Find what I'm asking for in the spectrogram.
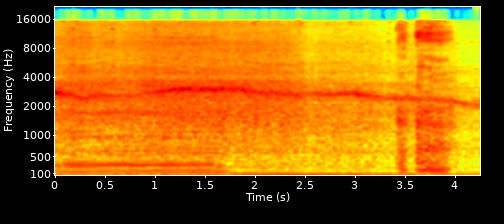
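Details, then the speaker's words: Motorcycle, keeps stalling while warming up for strobe timing: low idle tone whose note falls and turns uneven, spluttering from closed to quarter throttle but fine when opened up; owner suspects carburettor needles set in the wrong slide position. "Kept stalling all the time. Still not right now. It's a bit spluttery."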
